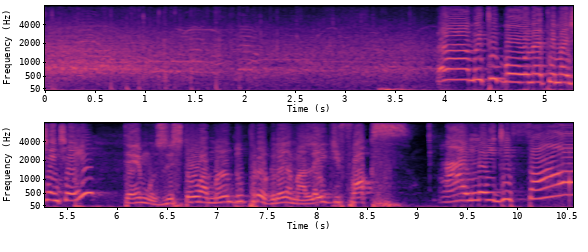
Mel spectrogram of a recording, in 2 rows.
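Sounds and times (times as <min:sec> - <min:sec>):
applause: 0:00.0 - 0:04.4
speech: 0:04.0 - 0:10.5.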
